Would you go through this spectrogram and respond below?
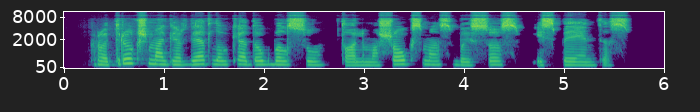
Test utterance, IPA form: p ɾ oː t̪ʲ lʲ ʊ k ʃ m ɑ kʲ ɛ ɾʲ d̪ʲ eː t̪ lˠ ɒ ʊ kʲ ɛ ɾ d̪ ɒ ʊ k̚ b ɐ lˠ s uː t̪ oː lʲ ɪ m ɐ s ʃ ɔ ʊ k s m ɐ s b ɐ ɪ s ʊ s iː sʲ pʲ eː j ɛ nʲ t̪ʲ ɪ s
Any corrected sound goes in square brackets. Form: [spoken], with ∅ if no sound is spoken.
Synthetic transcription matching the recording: p ɾ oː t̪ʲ [ɾʲ] ʊ k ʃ m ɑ [ɡʲ] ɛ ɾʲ d̪ʲ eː t̪ lˠ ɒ ʊ kʲ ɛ [∅] d̪ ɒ ʊ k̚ b ɐ lˠ s uː t̪ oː lʲ ɪ m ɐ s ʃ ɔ ʊ k s m ɐ s b ɐ ɪ s ʊ s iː sʲ pʲ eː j ɛ nʲ t̪ʲ ɪ s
